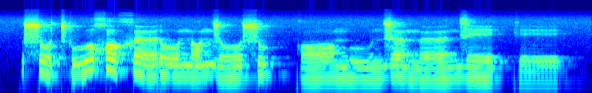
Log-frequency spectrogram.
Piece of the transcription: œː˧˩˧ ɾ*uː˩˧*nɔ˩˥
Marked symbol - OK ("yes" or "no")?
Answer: no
